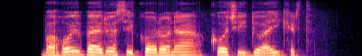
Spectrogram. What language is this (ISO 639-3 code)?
ckb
